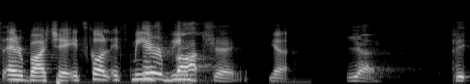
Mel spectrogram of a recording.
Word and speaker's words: Erbacce: Am I pronouncing this right? The Erbacce. It's Erbacce.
